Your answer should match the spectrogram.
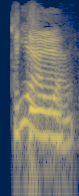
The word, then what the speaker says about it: Kike: Berarti jadi bacanya tetap seperti baca bahasa Indonesia ya? Kike Wadatsumi no Koe. Oke. Seperti itu tepat.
